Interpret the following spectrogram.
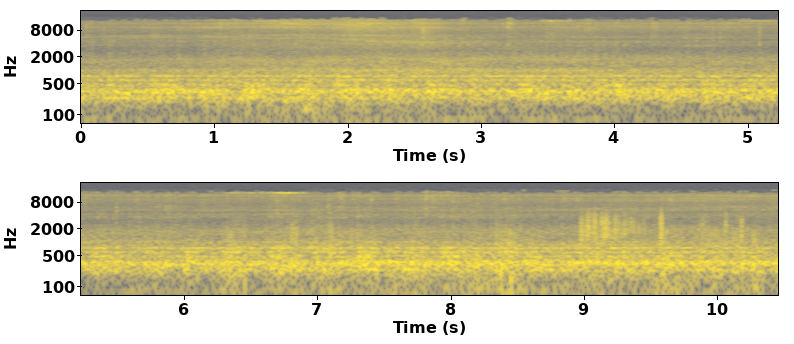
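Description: Steady engine and road noise heard inside a moving car through a dashcam's microphone.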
